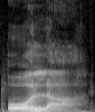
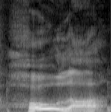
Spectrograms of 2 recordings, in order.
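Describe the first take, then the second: First: Slow "hola" with silent h and pure o; correct Spanish hola. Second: Slow "hola" with breathed h and "oh-oo" glide; wrong English hola. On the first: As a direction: say "hola" as "o-la", no glide. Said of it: "it's hola". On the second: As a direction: drag "hola" out the anglicized way. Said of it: "It's not hola". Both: Shown as a demonstration.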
